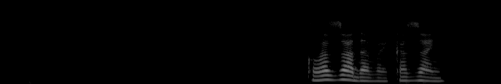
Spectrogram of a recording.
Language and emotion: Russian, neutral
